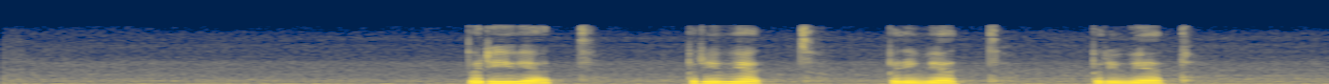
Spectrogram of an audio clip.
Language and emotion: Russian, neutral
